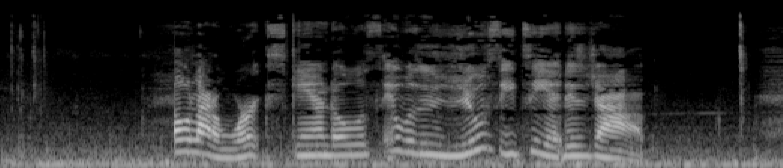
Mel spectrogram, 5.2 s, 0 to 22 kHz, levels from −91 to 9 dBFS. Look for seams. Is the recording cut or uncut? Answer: cut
